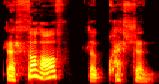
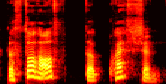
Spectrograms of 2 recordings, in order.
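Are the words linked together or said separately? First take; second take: linked; linked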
